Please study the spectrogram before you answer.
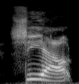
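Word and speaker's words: cout: our hello world program C out pronounced C out that stands for character output stream the hello the yarn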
